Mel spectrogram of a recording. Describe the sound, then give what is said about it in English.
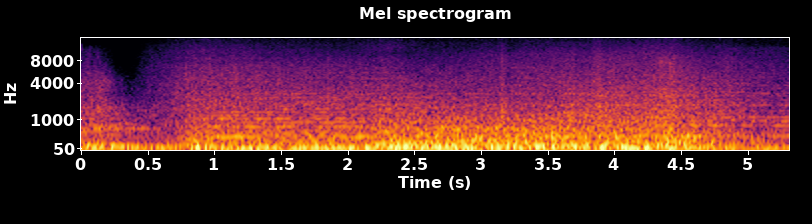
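Loud ocean surf crashes and churns continuously, a dense roar of breaking waves with a gusty, windy edge and no voices. “As the monster stepped into the ocean, the waves bucked them back and forth.”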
